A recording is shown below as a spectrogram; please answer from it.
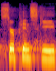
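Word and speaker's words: Sierpiński: Um uh so this is something called the Suberski uh s how did he pronounce it? Serpinski triangle.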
